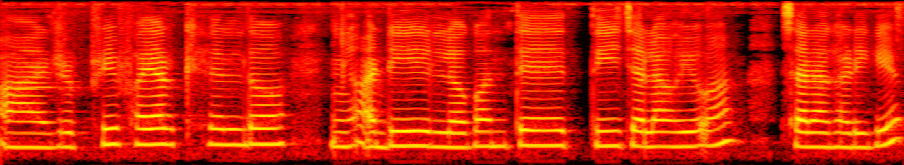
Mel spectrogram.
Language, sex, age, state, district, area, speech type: Santali, female, 18-30, West Bengal, Bankura, rural, spontaneous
